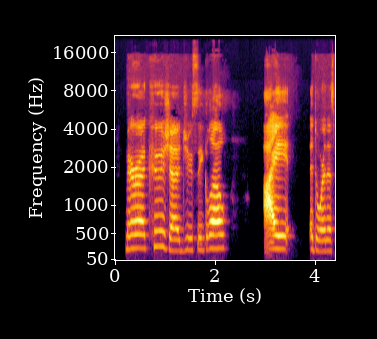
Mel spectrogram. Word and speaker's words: Maracuja: It's the Majuka. I always pronounce that wrong. Maracuja Juicy Glow.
